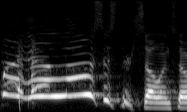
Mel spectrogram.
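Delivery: high, drawn-out, sugary sweet voice.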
